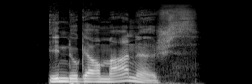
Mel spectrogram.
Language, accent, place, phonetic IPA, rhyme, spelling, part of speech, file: German, Germany, Berlin, [ɪndoɡɛʁˈmaːnɪʃs], -aːnɪʃs, Indogermanischs, noun, De-Indogermanischs.ogg
- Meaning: genitive singular of Indogermanisch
